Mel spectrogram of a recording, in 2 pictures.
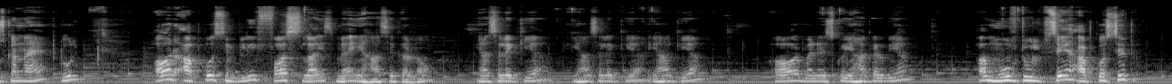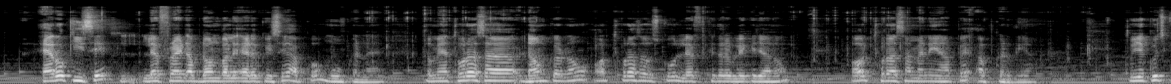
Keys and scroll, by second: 0.9 ctrl+1, 22.9 ctrl+d.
